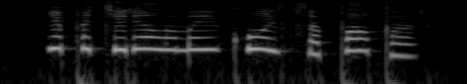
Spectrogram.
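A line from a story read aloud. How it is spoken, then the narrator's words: Sobbing. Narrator (Russian): она разрыдалась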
